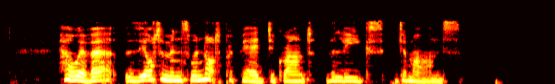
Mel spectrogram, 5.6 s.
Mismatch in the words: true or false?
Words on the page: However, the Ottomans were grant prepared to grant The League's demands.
true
